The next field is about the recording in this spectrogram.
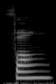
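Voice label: "fang" Mandarin, first tone, pronunciation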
